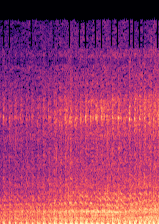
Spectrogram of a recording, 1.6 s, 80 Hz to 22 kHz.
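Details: Bajaj Pulsar 220, bought 2011, about 11 years old with 60–62 thousand km, single-cylinder idling with a quick even beat and a light tick on top; owner suspects clutch, scissor gear and timing chain, not confirmed.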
